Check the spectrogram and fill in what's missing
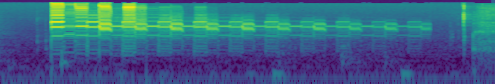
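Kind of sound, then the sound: signal or alarm, mobile phone ringtone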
